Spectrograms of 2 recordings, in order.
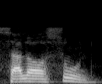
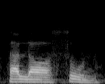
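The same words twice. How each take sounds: First: The word is pronounced in a casual everyday way. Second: The word is pronounced in a careful standard way. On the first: The speaker calls it wrong. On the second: The speaker calls it right.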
